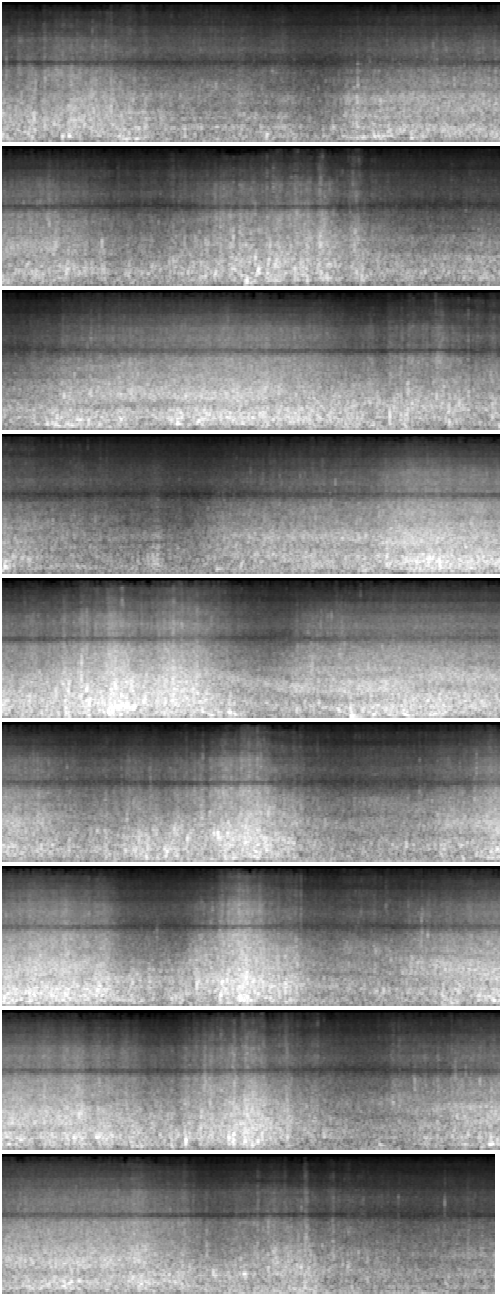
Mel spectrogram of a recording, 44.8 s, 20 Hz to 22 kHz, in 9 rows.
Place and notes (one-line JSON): {"title": "St.Peter's Pool, Delimara, Marsaxlokk, Malta - waves", "date": "2017-04-05 13:15:00", "description": "light waves at St.Peter's Pool, Delimara, Malta\n(SD702, AT BP4025)", "latitude": "35.83", "longitude": "14.56", "timezone": "Europe/Malta"}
